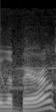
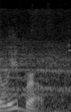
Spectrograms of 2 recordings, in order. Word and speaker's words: libero: Some say libero, some say Libro. Karen Frell, a 54 match winner who's standing next to me says if it's good enough for Karai, it's good enough for me. She pronounces it Libro.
